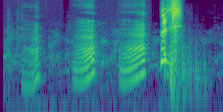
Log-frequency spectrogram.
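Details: Animated avocado character's epic sneeze, simulated and not a real person: three rising voiced 'ah' build-ups, then one loud explosive sneeze.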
